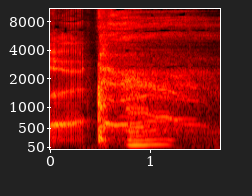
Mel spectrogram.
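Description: A loud burp erupts suddenly after a brief pause, followed by a low, guttural tail that fades over about a second. No speech accompanies it.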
